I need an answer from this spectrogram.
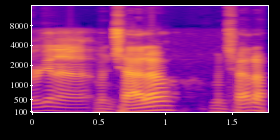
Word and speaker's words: Machado: All right, we're gonna Machado. Machado. How do you say his name? Machado. Machado. Like uh kind of like Machamp, but Machado.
